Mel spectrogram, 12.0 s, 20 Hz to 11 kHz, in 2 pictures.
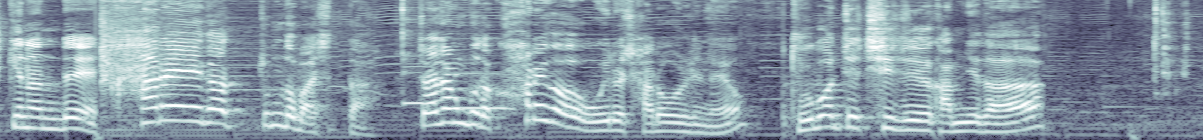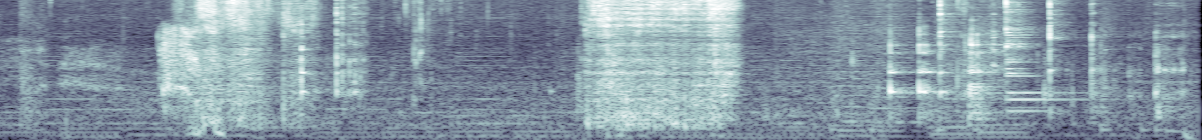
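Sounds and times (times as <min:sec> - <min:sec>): person slurping noodles: 0:06.8 - 0:08.3, 0:08.9 - 0:09.8.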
